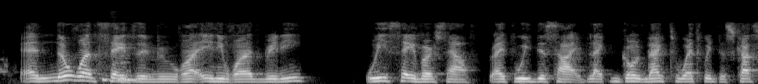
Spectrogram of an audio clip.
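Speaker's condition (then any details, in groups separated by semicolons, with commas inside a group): Cerebral palsy; lifelong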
